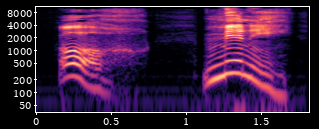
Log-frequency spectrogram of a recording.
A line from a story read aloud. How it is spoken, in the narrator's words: cried the man in fright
